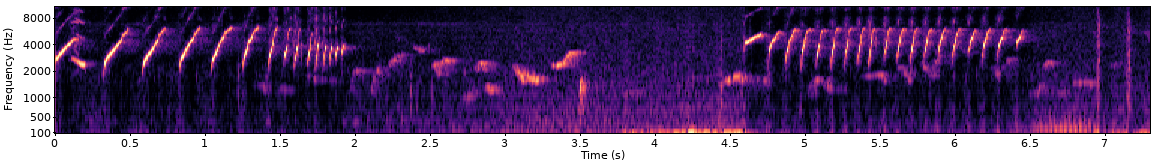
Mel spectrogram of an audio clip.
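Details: White-rumped shama in energetic song (gacor), a recording meant to prompt shamas to sing: fast series of high rising notes, soft varied twittering, then a long rapid trill of evenly repeated notes.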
